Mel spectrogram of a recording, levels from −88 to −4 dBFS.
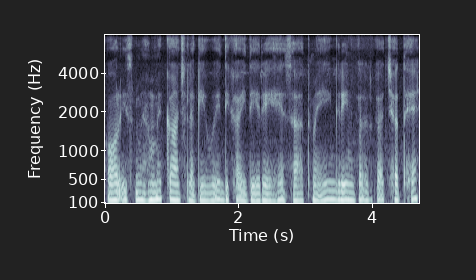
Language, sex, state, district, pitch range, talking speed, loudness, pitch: Hindi, male, Himachal Pradesh, Shimla, 135-145 Hz, 230 wpm, -18 LUFS, 140 Hz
